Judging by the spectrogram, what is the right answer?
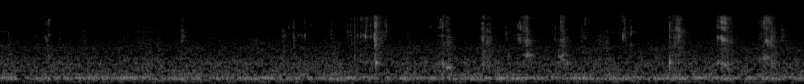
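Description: Crunching bites into a raw cucumber slice, then crisp chewing. The sharp crunches start about halfway through and come several times a second, over a steady low hum.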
